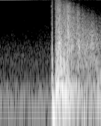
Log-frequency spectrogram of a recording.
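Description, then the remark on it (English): A single loud movie gunshot sound effect cracks out halfway through, a sudden blast of noise that lingers with a rough, reverberant tail until the end, with no voices. “Bang. Nice sound effect that was.”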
